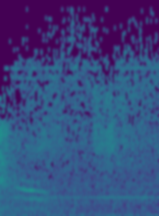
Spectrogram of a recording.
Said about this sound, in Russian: Слушай, где там кот мяукает? За окном, естественно.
